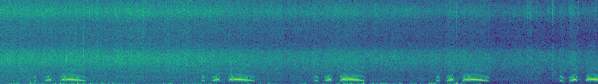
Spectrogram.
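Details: Wild spotted dove, said to lack nerve, coos five times over twelve seconds. Each phrase has two or three short soft introductory notes before a sustained, downslurred coo, separated by pauses with low rustling noise.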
